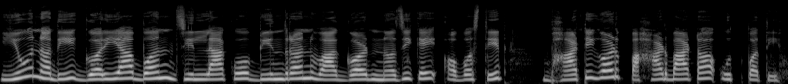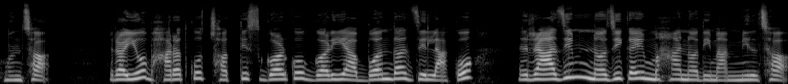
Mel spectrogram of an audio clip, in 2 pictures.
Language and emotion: Nepali, neutral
